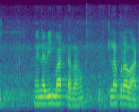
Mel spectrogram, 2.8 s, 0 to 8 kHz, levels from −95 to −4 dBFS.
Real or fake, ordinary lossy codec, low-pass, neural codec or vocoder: real; none; 7.2 kHz; none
